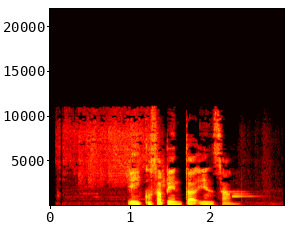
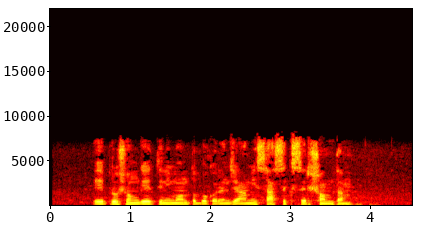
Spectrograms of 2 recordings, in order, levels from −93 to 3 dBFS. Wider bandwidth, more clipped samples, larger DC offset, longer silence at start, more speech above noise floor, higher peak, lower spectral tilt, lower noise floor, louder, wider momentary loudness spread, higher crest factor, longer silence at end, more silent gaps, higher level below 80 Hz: first, 11.5 kHz vs 8.4 kHz; neither; neither; second, 0.35 s vs 0.55 s; second, 22 dB vs 37 dB; about the same, -2 dBFS vs -2 dBFS; about the same, -4.5 dB/octave vs -4 dB/octave; second, -43 dBFS vs -57 dBFS; about the same, -22 LUFS vs -20 LUFS; first, 19 LU vs 5 LU; about the same, 22 dB vs 18 dB; second, 0.4 s vs 0.65 s; neither; second, -64 dBFS vs -54 dBFS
